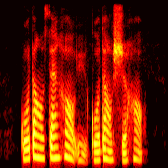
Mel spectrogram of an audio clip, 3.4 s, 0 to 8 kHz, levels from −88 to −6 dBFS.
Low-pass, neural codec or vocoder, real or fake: 7.2 kHz; autoencoder, 48 kHz, 128 numbers a frame, DAC-VAE, trained on Japanese speech; fake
